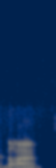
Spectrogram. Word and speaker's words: Brun: It's always hard for an Anglophone to pronounce a French name. So my full name is Jean-Jacques Joseph Brun, but I go by JJ.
